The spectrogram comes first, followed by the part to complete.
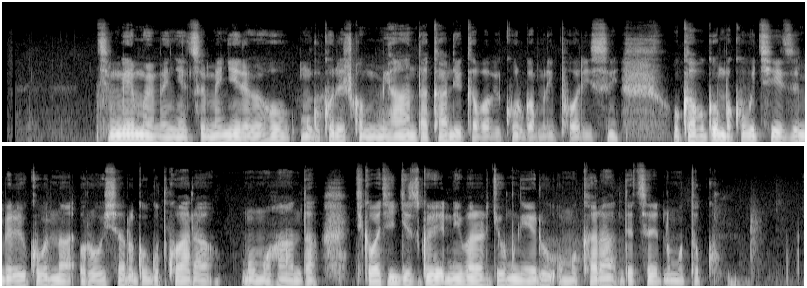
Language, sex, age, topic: Kinyarwanda, male, 25-35, government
